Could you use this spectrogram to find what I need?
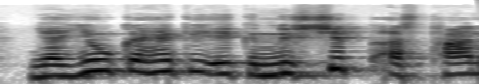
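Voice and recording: A man talks at a fairly slow pace in a slightly mellow tone with ordinary pitch variation.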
